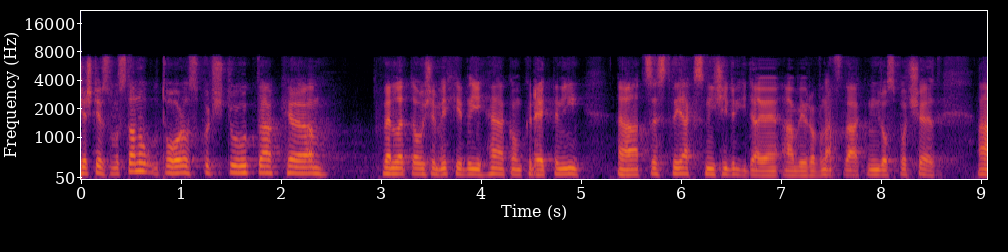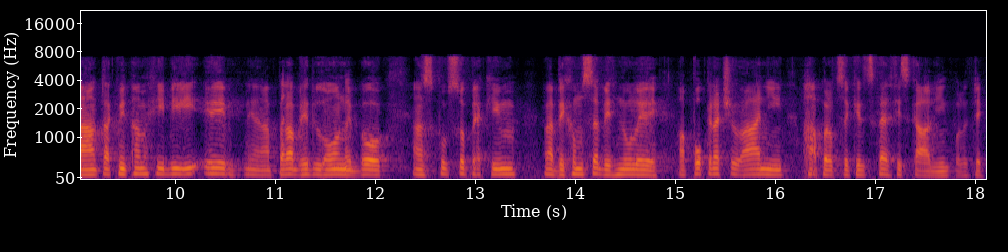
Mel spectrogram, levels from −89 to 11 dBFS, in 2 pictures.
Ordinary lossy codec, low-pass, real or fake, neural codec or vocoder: AAC, 48 kbps; 7.2 kHz; fake; codec, 16 kHz in and 24 kHz out, 0.6 kbps, FocalCodec, streaming, 2048 codes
